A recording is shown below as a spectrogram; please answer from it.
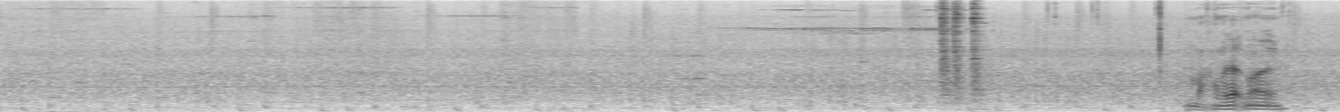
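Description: Trains run through a station in the rail-building game Transport Fever, a low, steady rumble of rolling wagons with faint wheel squeal and a louder clatter near the end.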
